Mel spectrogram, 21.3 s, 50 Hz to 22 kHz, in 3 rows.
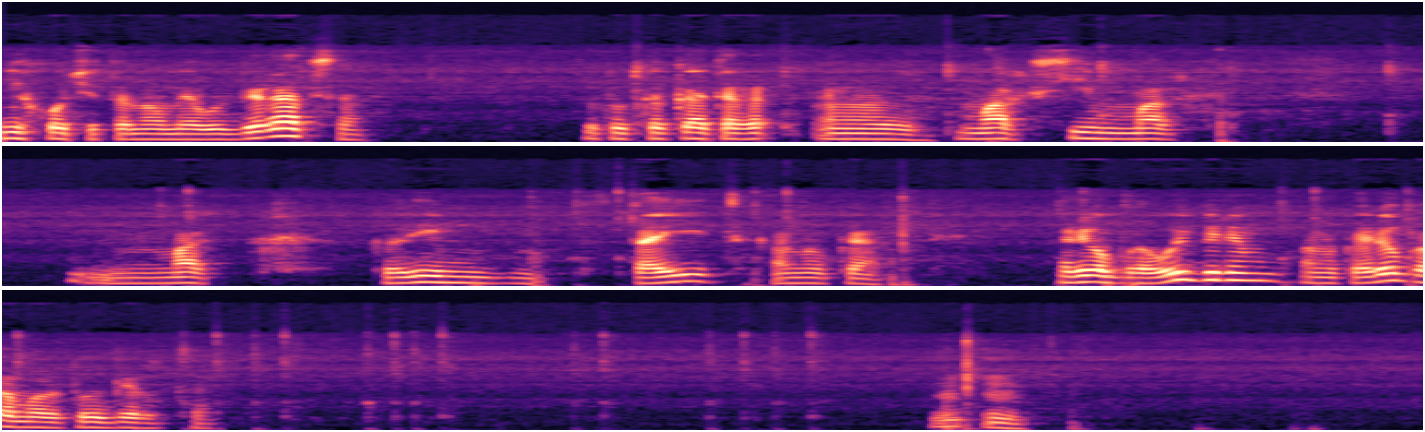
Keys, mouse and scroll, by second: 1.6-3.3 middle drag, 4.0 middle click, 5.1 middle click, 6.3 middle click, 8.0 click, 10.0 alt+shift+click, 11.0 alt+shift+click, 12.5 click, 13.6 alt+shift+click, 14.2 alt+shift+click, 15.2 alt+shift+click, 15.6 alt+shift+click, 16.1 alt+shift+click, 16.4 alt+shift+click, 17.1 alt+shift+click, 17.8 alt+shift+click, 18.2 alt+shift+click.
